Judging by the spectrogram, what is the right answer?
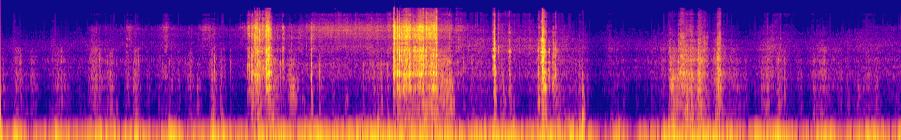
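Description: Rustling and scraping of undergrowth brushing against clothing and the camera as someone pushes through it. There are irregular crackles and three louder rustles, about four, six and ten seconds in, over a low rumble of handling noise on the microphone.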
